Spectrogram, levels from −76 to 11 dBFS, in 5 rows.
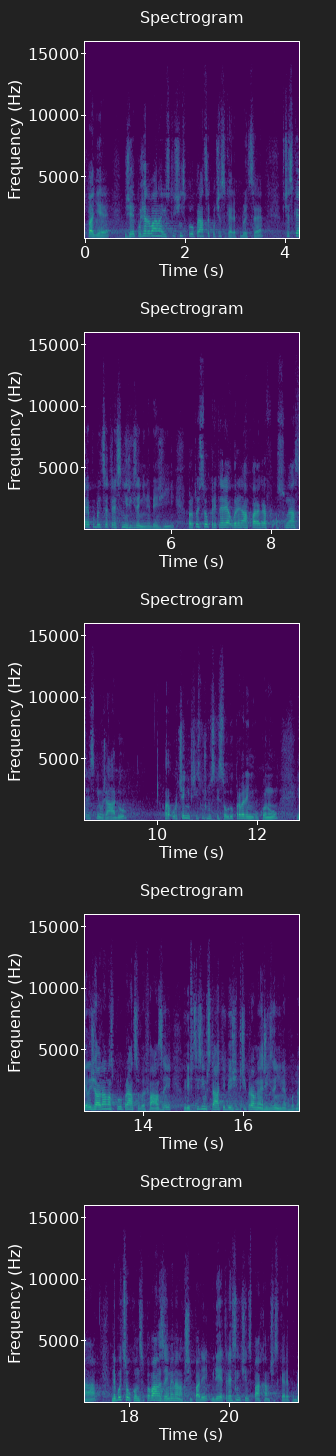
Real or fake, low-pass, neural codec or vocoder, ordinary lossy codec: fake; 14.4 kHz; vocoder, 44.1 kHz, 128 mel bands every 512 samples, BigVGAN v2; AAC, 48 kbps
